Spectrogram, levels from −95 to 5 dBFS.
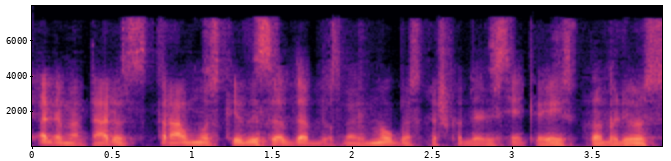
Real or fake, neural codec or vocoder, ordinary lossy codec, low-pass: fake; codec, 16 kHz in and 24 kHz out, 0.6 kbps, FireRedTTS-2 codec; AAC, 32 kbps; 7.2 kHz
